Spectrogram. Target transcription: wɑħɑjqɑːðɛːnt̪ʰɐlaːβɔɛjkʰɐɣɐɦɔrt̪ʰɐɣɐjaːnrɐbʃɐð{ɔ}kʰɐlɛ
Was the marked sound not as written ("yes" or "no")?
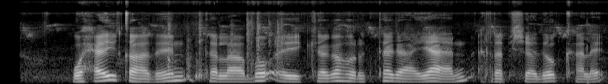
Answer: no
